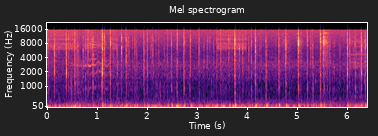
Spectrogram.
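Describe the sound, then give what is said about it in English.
Rapid typing on computer keyboards held up to a microphone: many sharp, irregular keystroke clicks in quick succession over a dense, steady low rumble, with no talking. “You want to just type on their keyboards real quick into the microphone?”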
